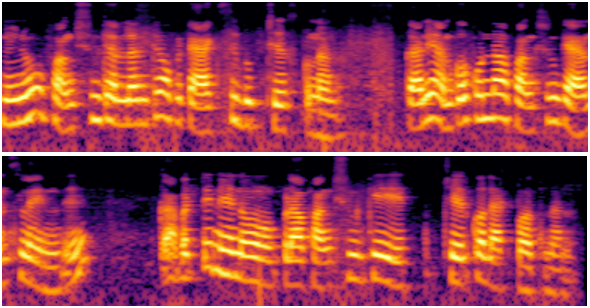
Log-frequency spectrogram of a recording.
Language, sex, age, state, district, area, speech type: Telugu, female, 30-45, Andhra Pradesh, Anakapalli, urban, spontaneous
